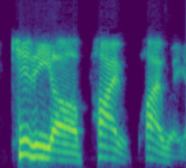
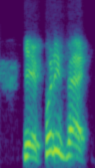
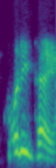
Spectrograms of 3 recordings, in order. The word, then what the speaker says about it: Kwity Paye: Kitty Pieway, the defensive end from Michigan. Maybe, Kwity Paye. That's it, Kwity Paye.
